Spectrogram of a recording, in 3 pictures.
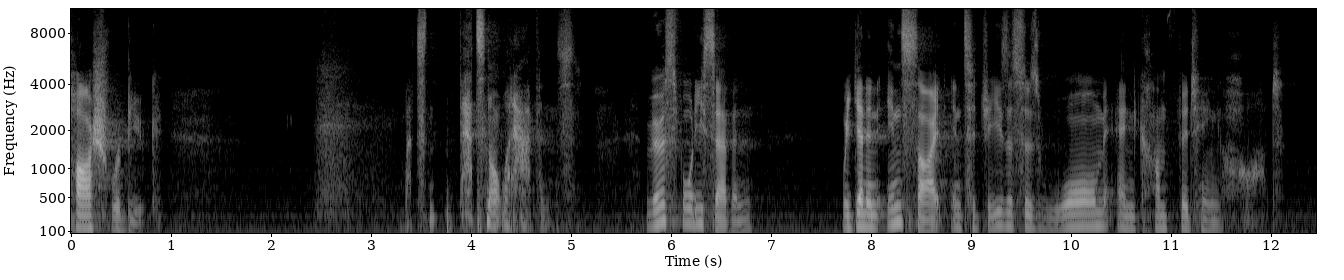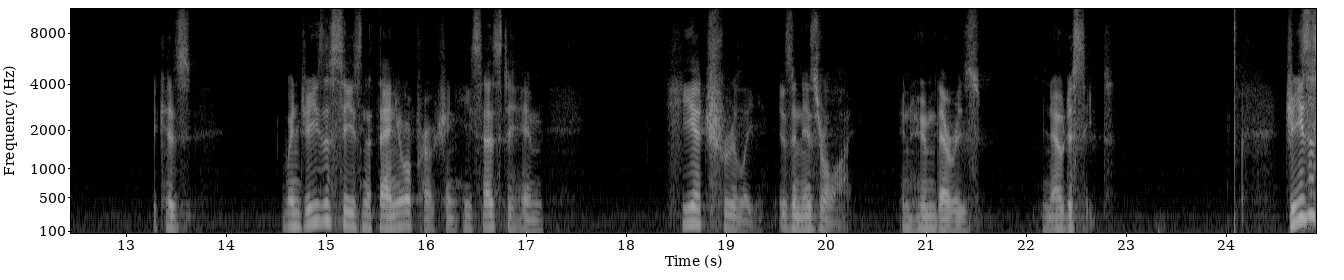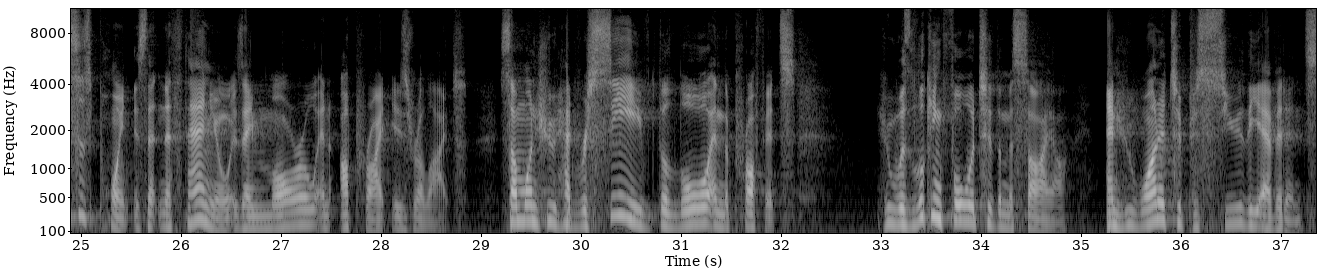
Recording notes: Sermon preached on 8 January 2023 at Newtown:Erskineville Anglican Church.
